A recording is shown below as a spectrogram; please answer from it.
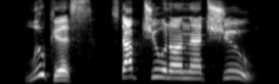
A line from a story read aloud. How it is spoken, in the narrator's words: yelled Alex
